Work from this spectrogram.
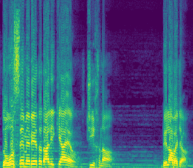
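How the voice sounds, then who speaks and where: A middle-aged man preaching at a quick clip in a slightly raised voice, full of everyday stories and rhetorical questions to his audience. His delivery is casual and wry, with joking asides. Faint music sits underneath. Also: fairly high pitch, lively intonation, fairly bright tone. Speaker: Islamic scholar and preacher. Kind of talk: conversational sermon.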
